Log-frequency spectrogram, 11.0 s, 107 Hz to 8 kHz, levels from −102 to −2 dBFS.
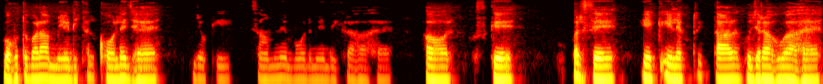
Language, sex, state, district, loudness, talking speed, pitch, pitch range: Hindi, male, Uttar Pradesh, Hamirpur, -27 LUFS, 125 wpm, 135 Hz, 130-140 Hz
